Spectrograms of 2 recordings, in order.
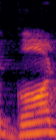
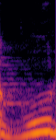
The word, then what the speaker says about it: good: इसके बाद है GOOD, इसे गॉड या गुड नहीं पढ़ेंगे, इसे क्या पढ़ेंगे, गुड।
